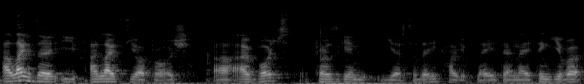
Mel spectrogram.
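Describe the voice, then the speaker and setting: A man player giving a nervous, halting timed speech with many pauses and restarts. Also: mid-range voice, steady tone, dark tone. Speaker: tournament player.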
